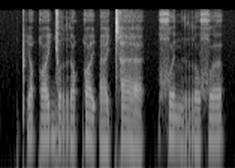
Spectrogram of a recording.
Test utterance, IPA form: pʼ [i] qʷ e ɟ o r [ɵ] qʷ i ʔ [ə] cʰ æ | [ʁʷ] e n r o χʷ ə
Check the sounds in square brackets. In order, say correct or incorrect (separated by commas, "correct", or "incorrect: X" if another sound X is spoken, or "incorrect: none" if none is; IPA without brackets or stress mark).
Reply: correct, correct, incorrect: æ, incorrect: χʷ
